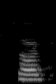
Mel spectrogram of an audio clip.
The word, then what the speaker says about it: soldier: Sí, sí, no se pronuncia como se deletrea.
